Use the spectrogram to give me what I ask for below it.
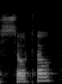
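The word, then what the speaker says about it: Shoto: shorter blade ones I think it's called a Soto that's how you pronounce it it's a shorter blade but of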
